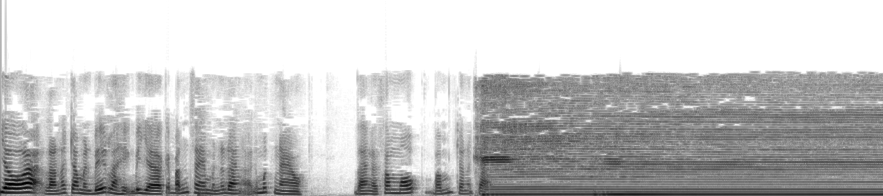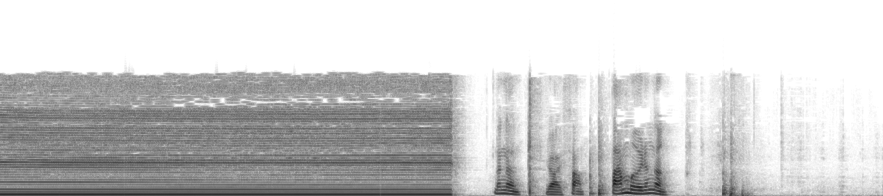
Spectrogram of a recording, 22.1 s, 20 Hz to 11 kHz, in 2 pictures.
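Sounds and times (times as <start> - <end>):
electric bike pump humming: 6.0 - 16.8.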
